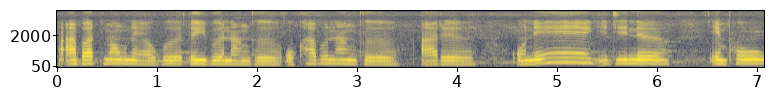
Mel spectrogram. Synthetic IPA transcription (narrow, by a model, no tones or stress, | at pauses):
a̰batmawnajawbɯdɯjbɯnaŋɡɯɔkʰabɯnaŋɡɯ | aɾɯ | ɔnekḭdinɯ | empʰɔw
